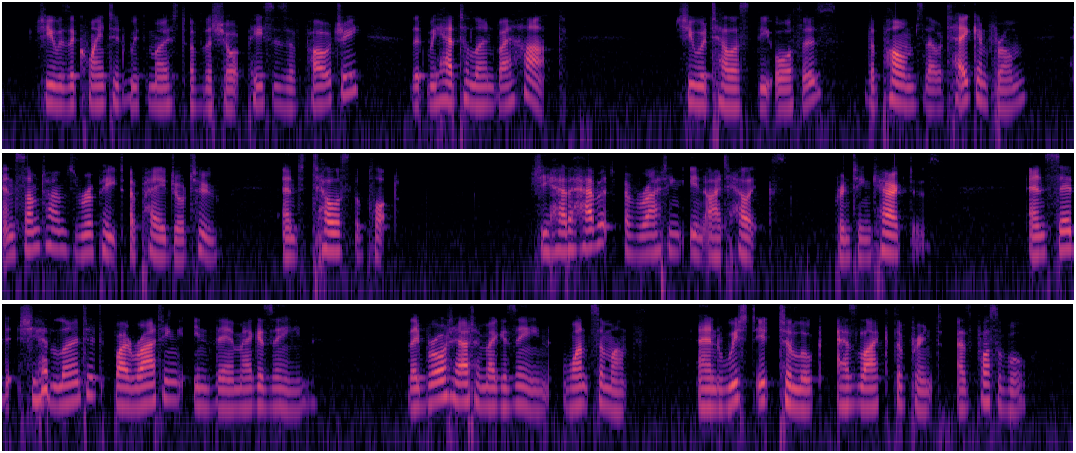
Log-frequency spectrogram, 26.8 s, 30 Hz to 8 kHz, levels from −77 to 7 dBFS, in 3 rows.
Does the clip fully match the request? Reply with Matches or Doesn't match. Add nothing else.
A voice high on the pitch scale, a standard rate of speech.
Doesn't match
